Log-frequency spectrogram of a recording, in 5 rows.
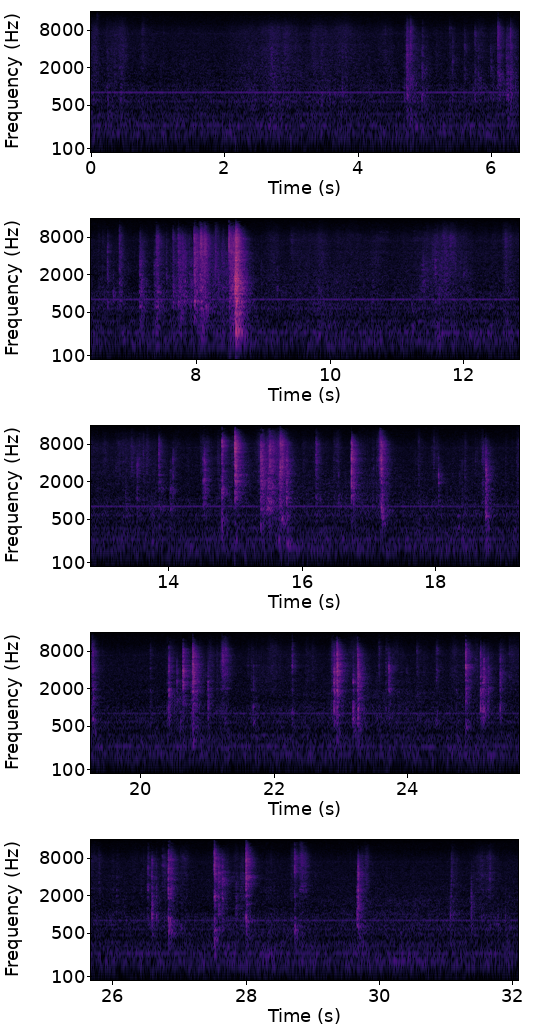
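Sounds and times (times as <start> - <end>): wrapper crinkling: 4.7 - 8.8.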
